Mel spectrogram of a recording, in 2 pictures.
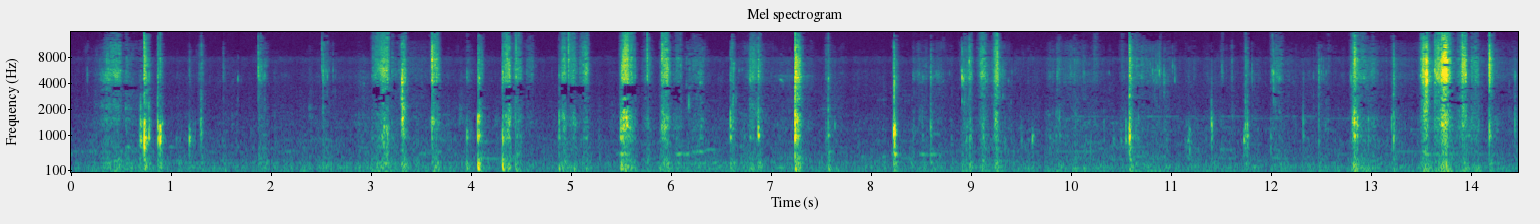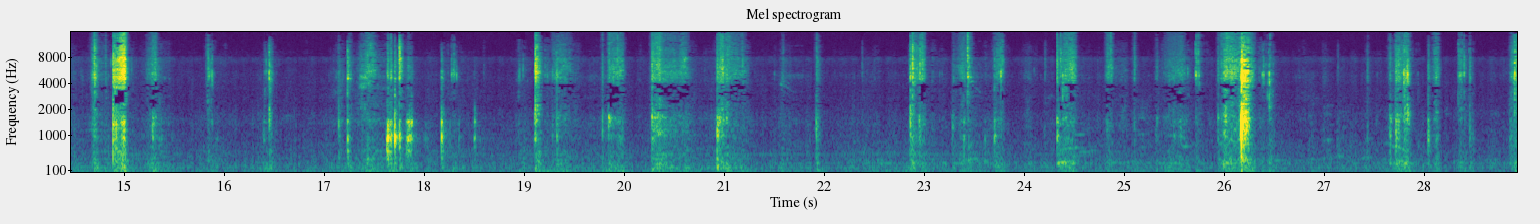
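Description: Eating rice mixed with dal by hand from a stainless steel plate: fingers squishing and mixing the rice, scraping across the plate, and close chewing, heard as short scattered clicks, rubs and wet smacks, a few of them louder.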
